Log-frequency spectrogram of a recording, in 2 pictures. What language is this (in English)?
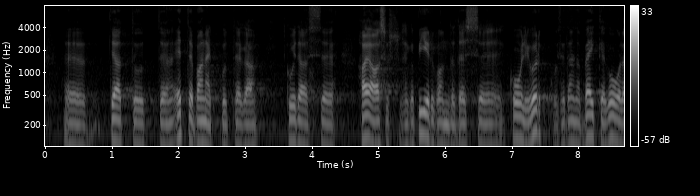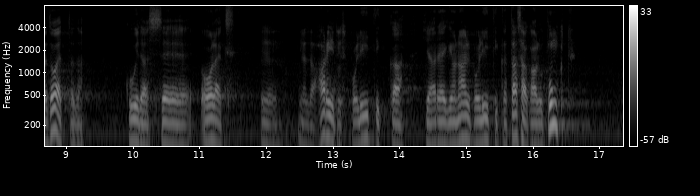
Estonian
